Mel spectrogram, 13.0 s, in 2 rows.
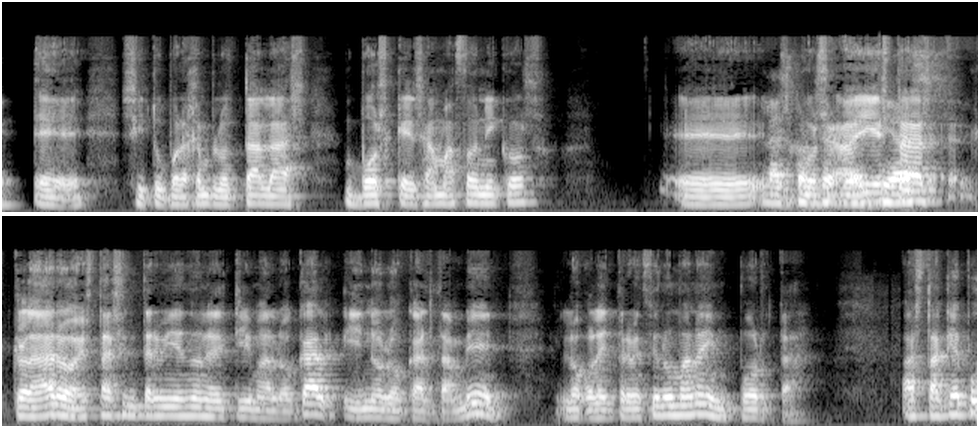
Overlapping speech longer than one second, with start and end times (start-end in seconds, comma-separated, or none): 5.0-6.5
